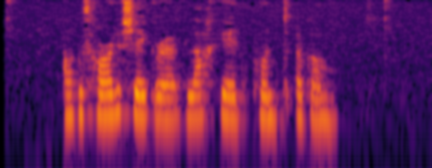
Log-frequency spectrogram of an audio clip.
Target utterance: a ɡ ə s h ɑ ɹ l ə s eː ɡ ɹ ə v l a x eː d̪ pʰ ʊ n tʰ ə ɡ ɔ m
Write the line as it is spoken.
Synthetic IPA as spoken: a ɡ ə s h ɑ ɹ l ə ʃ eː ɡ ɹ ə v l a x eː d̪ pʰ ʊ n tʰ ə ɡ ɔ m

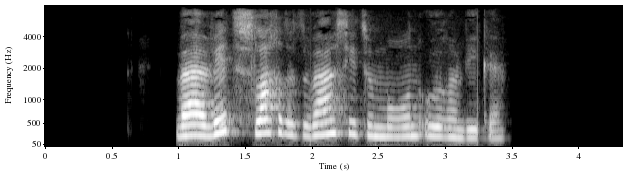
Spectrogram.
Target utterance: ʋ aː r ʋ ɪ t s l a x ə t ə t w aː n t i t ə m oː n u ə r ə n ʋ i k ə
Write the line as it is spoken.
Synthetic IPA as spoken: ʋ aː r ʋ ɪ t s l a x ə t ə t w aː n s i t ə m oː n u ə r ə n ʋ i k ə

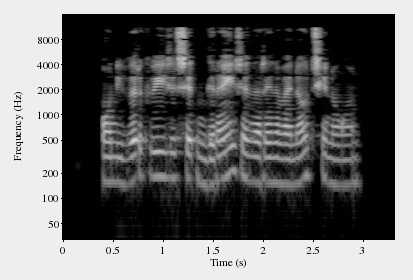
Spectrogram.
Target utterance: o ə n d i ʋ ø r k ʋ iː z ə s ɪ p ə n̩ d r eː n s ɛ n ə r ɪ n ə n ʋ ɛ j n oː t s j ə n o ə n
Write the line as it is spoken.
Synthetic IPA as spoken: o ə n d i ʋ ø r k ʋ iː z ə s ɪ t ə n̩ ɡ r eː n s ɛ n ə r ɪ n ə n ʋ ɛ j n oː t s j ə n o ə n

